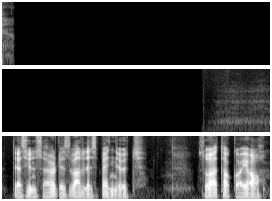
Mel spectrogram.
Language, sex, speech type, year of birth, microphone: Norwegian, male, spontaneous, 1956, Shure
